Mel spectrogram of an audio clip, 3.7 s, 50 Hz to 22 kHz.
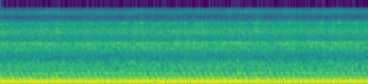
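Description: Aircraft engine at full throttle in the IL-2 combat flight sim, a steady loud droning roar with strong low pulsing hum held evenly throughout, with no talk over it.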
